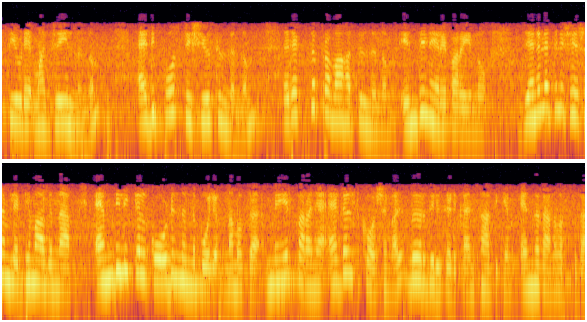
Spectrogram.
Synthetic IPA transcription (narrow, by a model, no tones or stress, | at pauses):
t̪ijuɽe̞mɐd͡ʑɐjilninːum | eɖipːo̞ːsʈiɕjuːsilninːum | ɾe̞k̚t̪ɐprɐʋaːɦɐt̪ːilninːume̞nd̪ine̞ːrepɐrɐjunːu | d͡ʑe̞nɐnɐt̪ːinɨɕe̞ːʂɐmle̞bʱjɐmaːɣunːɐ | embilikʲːɐlko̞ːɽilninːupo̞ːlumnɐmukːɨme̞ːlpɐrɐɲːɐʔeɖɐlʈɨko̞ːʂɐŋːɐɭʋeːrd̪iɾit͡ɕːe̞ɽukːaːnsaːd̪ʱikʲːume̞nːɐðaːɳɨʋɐst̪uðɐ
